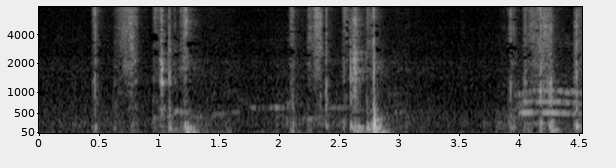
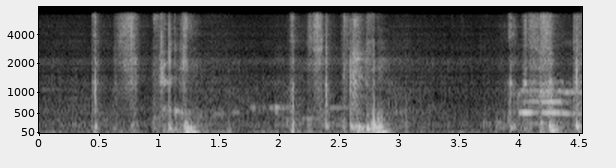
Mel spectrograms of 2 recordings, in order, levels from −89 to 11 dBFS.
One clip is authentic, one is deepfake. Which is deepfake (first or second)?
second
